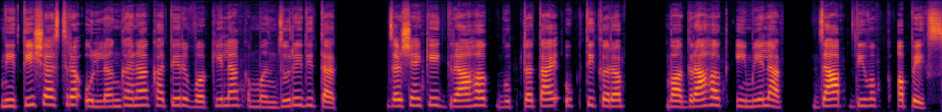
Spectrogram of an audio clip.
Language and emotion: Goan Konkani, neutral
